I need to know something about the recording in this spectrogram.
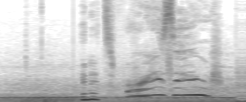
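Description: Steady, even engine hum on an airport apron, with brief gliding vocal sounds near the end.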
